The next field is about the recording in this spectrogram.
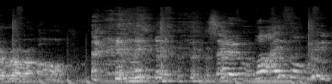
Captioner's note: laughing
